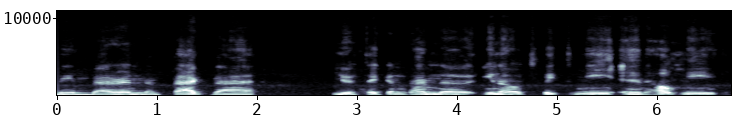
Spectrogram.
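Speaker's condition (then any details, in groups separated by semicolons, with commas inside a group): Spinocerebellar ataxia type 7, SCA7; speech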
